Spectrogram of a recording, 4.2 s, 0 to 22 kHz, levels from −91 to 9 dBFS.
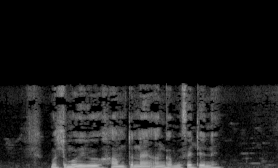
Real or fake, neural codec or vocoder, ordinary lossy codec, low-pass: real; none; MP3, 48 kbps; 10.8 kHz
